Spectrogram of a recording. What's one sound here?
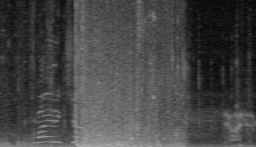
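A grenade explodes with a loud burst.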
